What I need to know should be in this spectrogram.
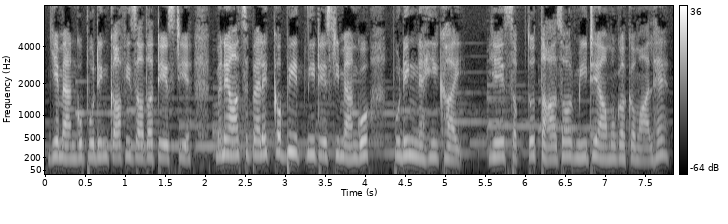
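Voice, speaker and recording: A woman voicing a chatty, somewhat pert young daughter-in-law from the city in an animated story. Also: medium pitch, brisk, natural voice. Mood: cheerful. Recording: music under the voice.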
